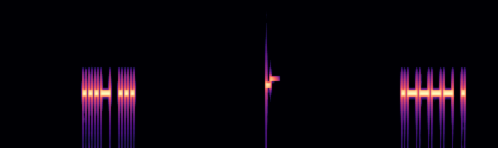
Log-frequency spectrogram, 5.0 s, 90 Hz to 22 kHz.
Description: Morse code, heard as a keyed tone, about 39 wpm, 700 Hz. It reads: V S 1 E
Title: Two Challenging Letter-Number Combinations 40wpm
